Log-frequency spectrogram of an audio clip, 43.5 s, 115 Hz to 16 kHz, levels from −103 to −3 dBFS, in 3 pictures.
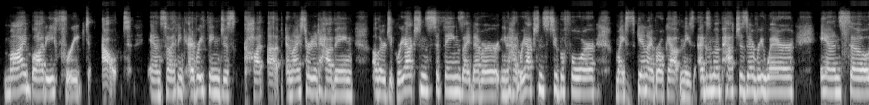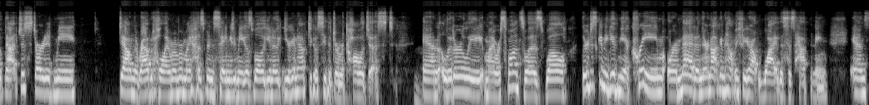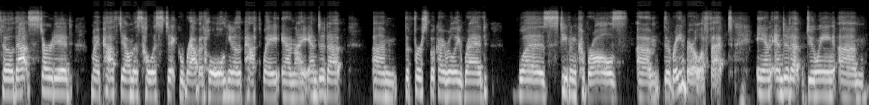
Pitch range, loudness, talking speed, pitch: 185-215 Hz, -21 LUFS, 190 wpm, 200 Hz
